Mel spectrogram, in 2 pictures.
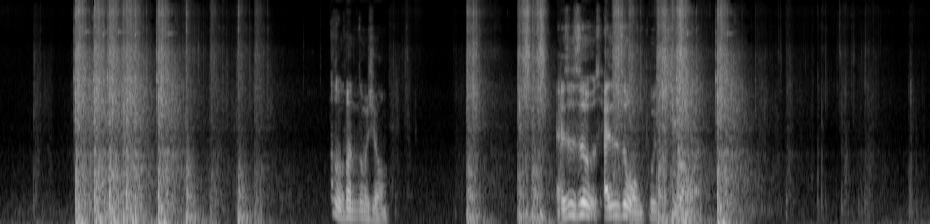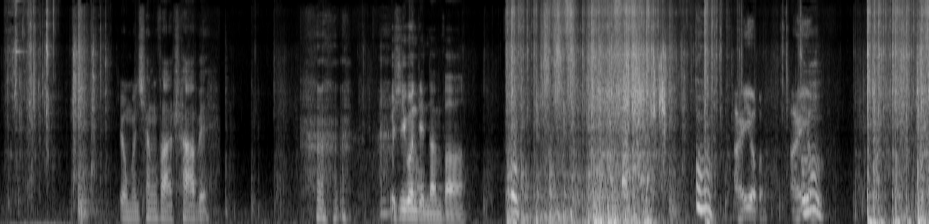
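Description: Pistol shots crack out in quick bursts.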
